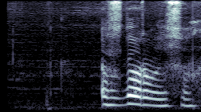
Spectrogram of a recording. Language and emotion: Russian, neutral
